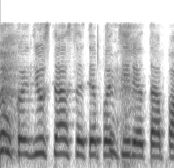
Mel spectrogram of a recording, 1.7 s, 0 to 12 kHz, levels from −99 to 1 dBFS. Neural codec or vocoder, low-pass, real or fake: none; 7.2 kHz; real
